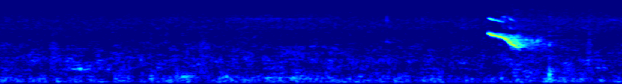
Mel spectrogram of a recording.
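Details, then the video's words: A male Northern cardinal sings on a weekday evening in a residential neighbourhood, a single loud, clear whistle that slurs steeply downward near the end, over a soft, steady low rumble. "Cardinal rouge, chant / Northern Cardinal, song"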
